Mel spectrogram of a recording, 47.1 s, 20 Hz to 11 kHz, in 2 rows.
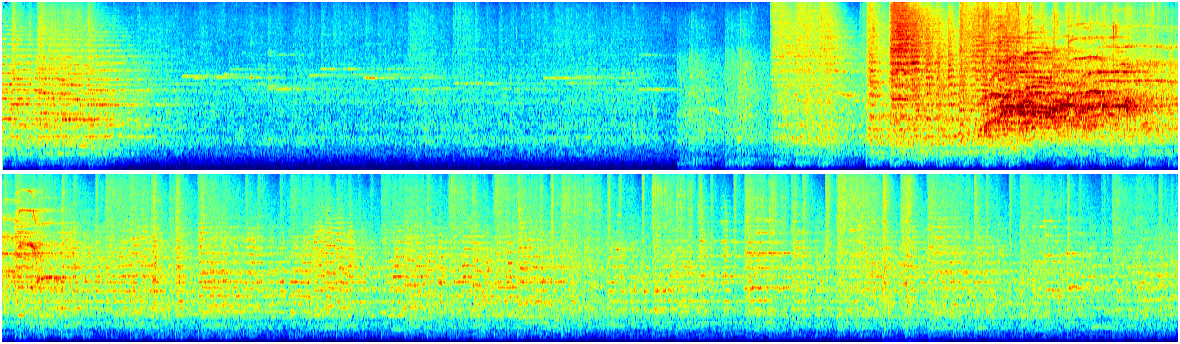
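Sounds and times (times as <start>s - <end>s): drums: 0.0s - 2.8s, 8.0s - 47.0s
marching band brass: 0.0s - 5.4s, 13.4s - 47.0s.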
